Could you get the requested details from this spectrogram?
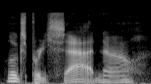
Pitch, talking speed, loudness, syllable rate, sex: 110 Hz, 160 wpm, -20 LUFS, 3.9 syllables/s, male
